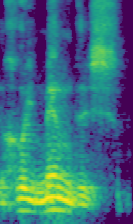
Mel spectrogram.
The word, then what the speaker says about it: Rui Mendes: The right pronunciation would be Rui Mendes.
